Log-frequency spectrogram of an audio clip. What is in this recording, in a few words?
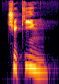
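"cechin", Vernazzese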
